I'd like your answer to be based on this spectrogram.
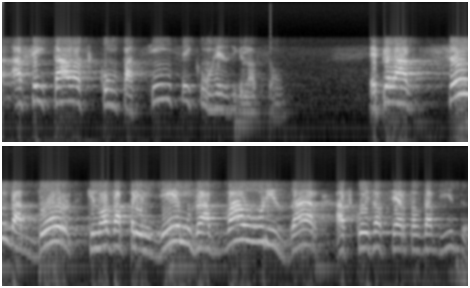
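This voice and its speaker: At a very slow pace, a man with a high voice and ordinary pitch variation speaks amid audible room echo. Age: 70s. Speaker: spiritist lecturer. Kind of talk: lecture. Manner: loud.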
